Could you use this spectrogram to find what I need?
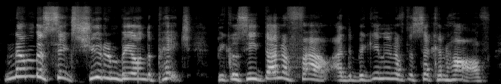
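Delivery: ordinary talk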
